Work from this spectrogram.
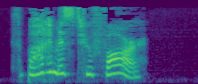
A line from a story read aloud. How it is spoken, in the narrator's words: Lata says as she gasps for breath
